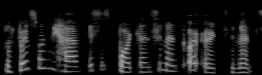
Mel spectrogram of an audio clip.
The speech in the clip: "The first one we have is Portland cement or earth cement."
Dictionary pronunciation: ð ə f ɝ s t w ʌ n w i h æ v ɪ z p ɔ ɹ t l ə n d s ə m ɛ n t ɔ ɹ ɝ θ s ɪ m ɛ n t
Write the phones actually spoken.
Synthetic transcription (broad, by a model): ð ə f ɝ s t w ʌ n w i h æ v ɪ s p ɔ ɹ t l ə n d s ə m ɛ n t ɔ ɹ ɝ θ s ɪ m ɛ n t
